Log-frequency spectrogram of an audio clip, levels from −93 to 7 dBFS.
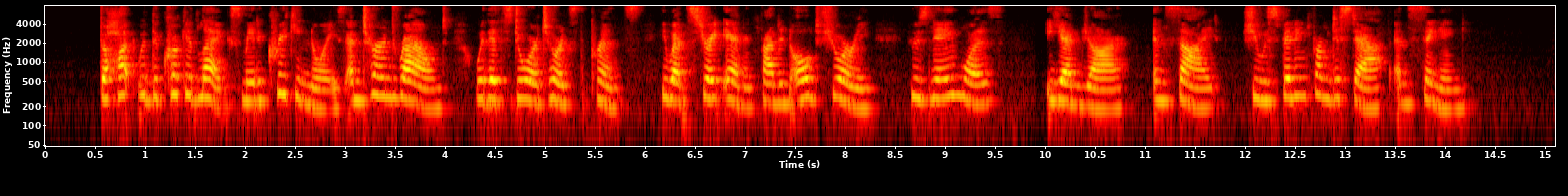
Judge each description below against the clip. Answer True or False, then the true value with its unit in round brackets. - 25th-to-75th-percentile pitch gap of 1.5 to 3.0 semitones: False (3.9 semitones)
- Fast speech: False (165 wpm)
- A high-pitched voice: True (250 Hz)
